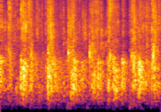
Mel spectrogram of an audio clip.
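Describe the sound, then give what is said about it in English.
An audience claps its hands in praise of the Lord during a church service, producing a brisk, rhythmic run of many sharp claps in an even beat that holds steady and fairly loud throughout. “Let's give the Lord a hand clap. Come on.”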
